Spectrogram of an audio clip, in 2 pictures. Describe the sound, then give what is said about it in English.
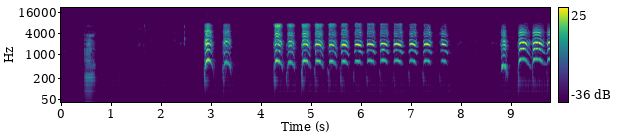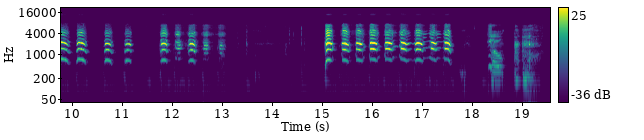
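Mouth-blown Easy Clucker turkey call producing runs of raspy, high yelps and clucks, several rhythmic series of quick notes separated by short pauses, heard alone and loud. “I'm forewarned, it will tickle the roof of your mouth. So, but this one is called the Easy Clucker.”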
